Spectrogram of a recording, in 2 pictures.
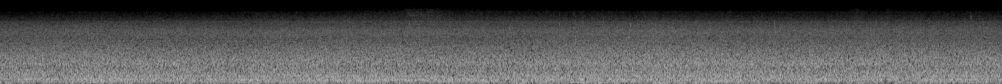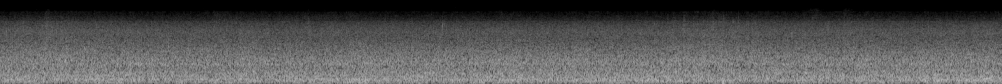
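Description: Steady rush of a waterfall and fast-flowing river: an even, unbroken hiss of white water that does not change.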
